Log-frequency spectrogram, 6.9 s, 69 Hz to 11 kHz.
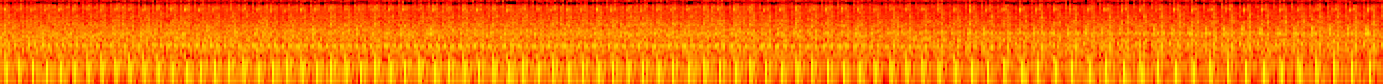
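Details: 1972 Hayterette mower, very worn and hard to start, run cold on fresh fuel after sitting six to seven months: a strong, even single-cylinder beat with crisp, regular exhaust pulses, running healthily once started.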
